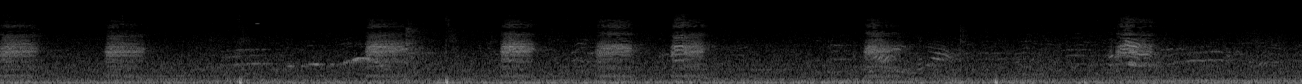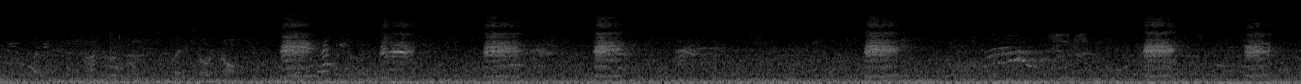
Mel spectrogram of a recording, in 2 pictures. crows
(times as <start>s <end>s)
1.1s 1.5s, 11.2s 11.6s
